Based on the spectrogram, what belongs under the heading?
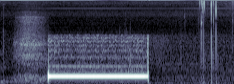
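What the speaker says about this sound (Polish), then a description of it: "to na razie odliczamy sygnały. Będzie pięć sygnałów." A single long telephone ringing tone while a lottery prize winner is being called, one steady loud beep lasting about a second, followed by brief faint clicks and near silence.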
